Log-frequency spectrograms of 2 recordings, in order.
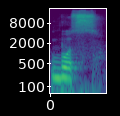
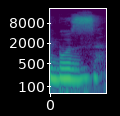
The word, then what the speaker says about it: Bus: It changes and becomes sharp as in English, so Bus, and you wouldn't say Buzz, because that wouldn't work.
